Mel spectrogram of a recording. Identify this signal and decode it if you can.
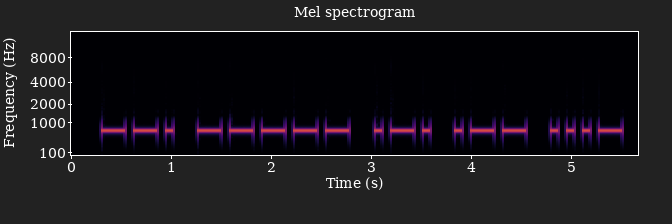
Morse code, heard as a keyed tone, about 15 wpm, 700 Hz. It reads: G0RWV
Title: DXCC-100 Call Signs - 5 Characters - 15wpm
